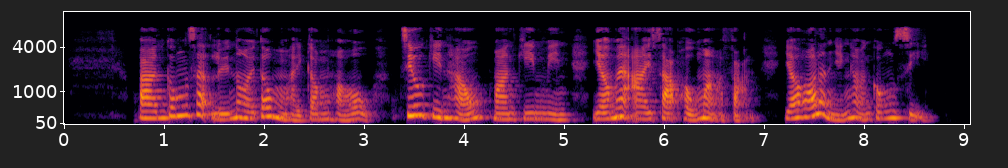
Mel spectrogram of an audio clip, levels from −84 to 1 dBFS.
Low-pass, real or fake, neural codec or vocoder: 7.2 kHz; real; none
